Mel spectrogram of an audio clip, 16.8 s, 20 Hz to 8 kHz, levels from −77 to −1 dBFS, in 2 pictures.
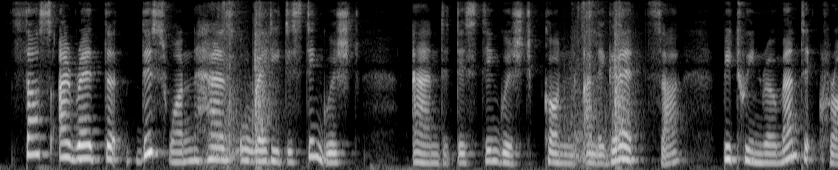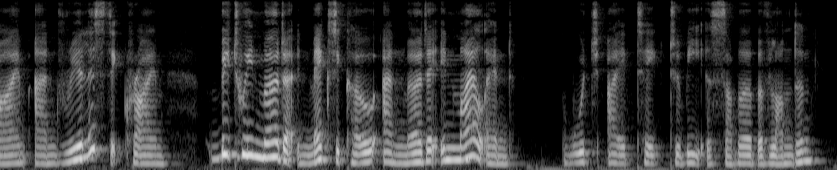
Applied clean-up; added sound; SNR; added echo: none; Cutlery, silverware / Drawer open or close; 7 dB; none.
